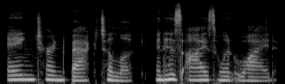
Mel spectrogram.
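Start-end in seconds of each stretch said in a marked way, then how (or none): none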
